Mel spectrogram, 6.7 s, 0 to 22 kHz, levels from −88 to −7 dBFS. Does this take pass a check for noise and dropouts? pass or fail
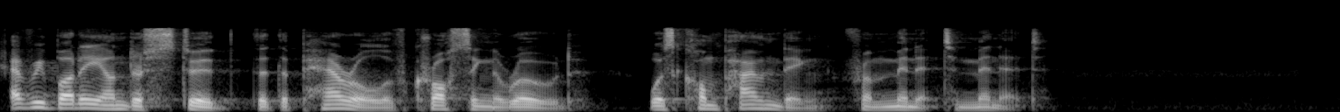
pass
